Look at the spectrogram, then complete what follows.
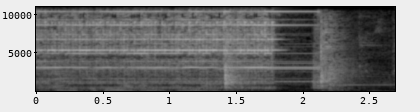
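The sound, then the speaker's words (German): A telephone bell rings with a bright, sustained metallic trill for nearly two seconds, a faint voice murmuring underneath, then it cuts off and two sharp clicks follow, like a handset being lifted. The call is from Tim Wiese. “Hä, warum klingelt jetzt das Telefon?”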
